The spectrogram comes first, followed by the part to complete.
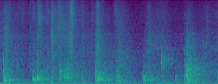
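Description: Footsteps on a concrete floor: a person walking, about two soft steps a second.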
